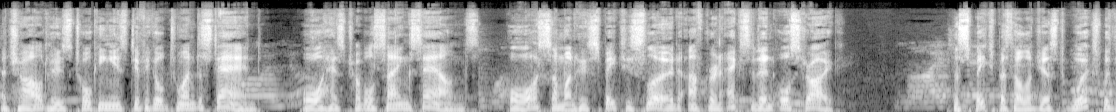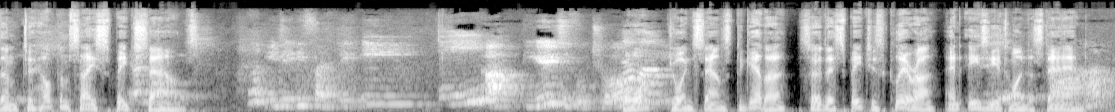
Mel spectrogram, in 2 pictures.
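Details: Adult male narrator; normal speech.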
